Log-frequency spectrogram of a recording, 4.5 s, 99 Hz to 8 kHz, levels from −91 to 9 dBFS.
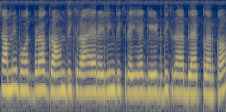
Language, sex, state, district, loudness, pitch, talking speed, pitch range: Hindi, female, Chhattisgarh, Raigarh, -15 LUFS, 220 Hz, 240 wpm, 215-235 Hz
